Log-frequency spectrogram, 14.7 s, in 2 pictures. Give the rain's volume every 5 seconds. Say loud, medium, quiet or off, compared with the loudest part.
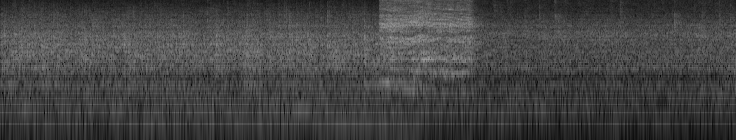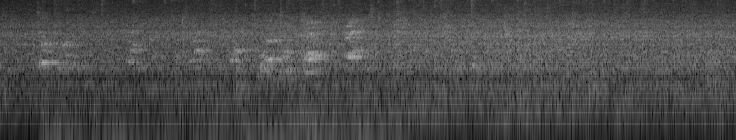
loud, medium, loud.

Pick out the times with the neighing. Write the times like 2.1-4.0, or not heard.
3.8-4.8.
